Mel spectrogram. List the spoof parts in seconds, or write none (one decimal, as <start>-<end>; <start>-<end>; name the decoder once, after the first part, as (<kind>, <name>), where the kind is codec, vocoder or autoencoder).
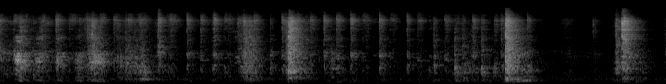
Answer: none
